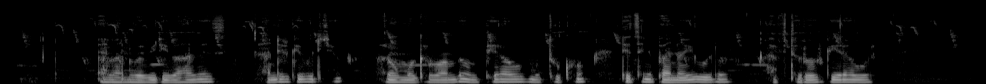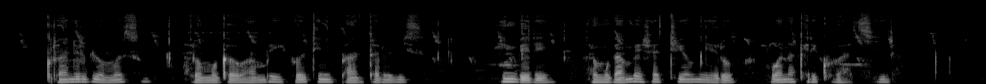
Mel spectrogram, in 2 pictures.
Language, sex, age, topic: Kinyarwanda, female, 18-24, finance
